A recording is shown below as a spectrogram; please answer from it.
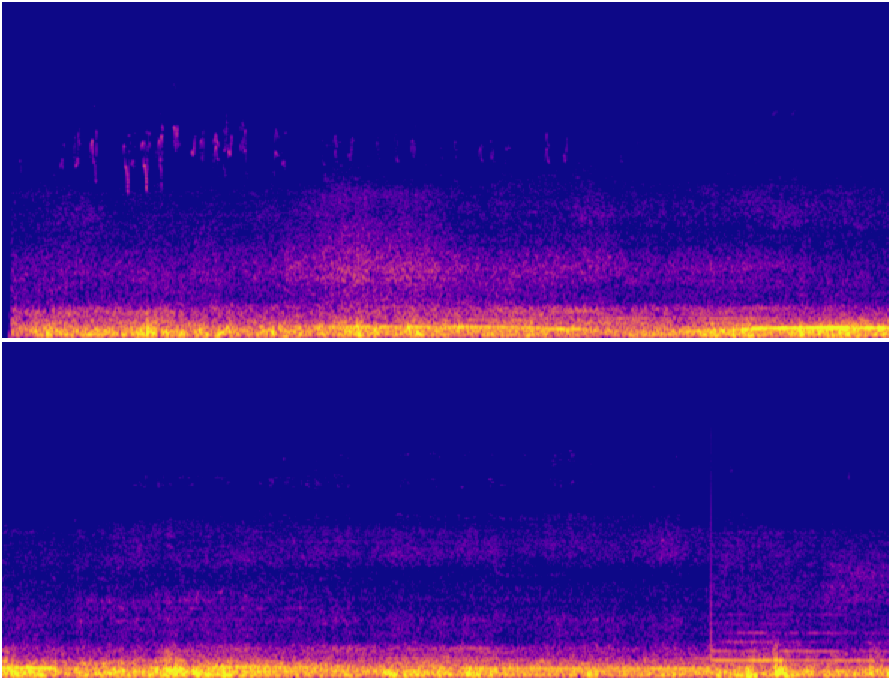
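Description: Steady low outdoor rumble of distant vehicle engines, with a low hum that swells and fades several times. Small birds chirp briefly in the first few seconds. Near the end the sound changes abruptly to a different, higher steady hum.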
